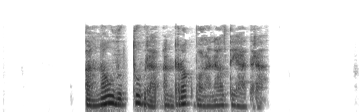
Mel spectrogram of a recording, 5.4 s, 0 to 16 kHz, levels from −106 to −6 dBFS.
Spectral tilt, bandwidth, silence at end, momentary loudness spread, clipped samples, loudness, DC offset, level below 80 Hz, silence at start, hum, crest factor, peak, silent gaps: -6 dB/octave; 7.8 kHz; 1.4 s; 10 LU; under 0.1%; -26 LUFS; under 0.1%; -64 dBFS; 1.25 s; none; 20 dB; -8 dBFS; none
